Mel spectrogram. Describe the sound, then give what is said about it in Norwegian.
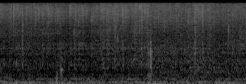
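Chicken sizzling steadily in a hot pan, a dense crackling hiss with scattered sharp pops and spits, at moderate loudness with no voices. “Da er kyllingen ferdig. Du tar den ut av panna og inn i ovnen.”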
